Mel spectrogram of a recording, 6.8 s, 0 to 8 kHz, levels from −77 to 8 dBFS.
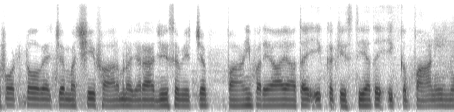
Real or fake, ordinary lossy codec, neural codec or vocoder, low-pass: fake; none; codec, 24 kHz, 0.9 kbps, DualCodec; 7.2 kHz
